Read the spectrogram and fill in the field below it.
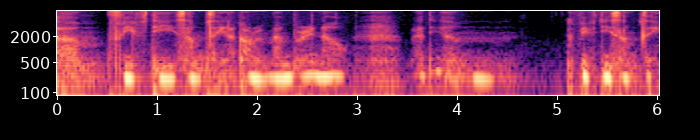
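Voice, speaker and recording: A woman whispers rather slowly, stopping often for long pauses. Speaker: Chinese teacher. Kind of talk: ASMR chat. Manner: soft-spoken, whispered; slow, hesitant.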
